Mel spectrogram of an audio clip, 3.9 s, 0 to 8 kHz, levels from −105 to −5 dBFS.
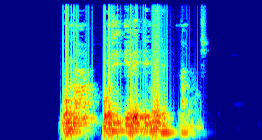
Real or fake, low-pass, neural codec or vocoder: real; 7.2 kHz; none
